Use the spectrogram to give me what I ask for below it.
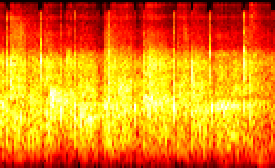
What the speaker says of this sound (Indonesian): tepuk tangan untuk Mbak Silmi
